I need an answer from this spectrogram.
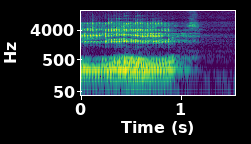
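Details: A Corsican red deer (Cervus elaphus corsicanus) gives a single deep, rasping roar lasting about a second, produced with its larynx lowered while vocalizing, a trait that makes males sound larger.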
